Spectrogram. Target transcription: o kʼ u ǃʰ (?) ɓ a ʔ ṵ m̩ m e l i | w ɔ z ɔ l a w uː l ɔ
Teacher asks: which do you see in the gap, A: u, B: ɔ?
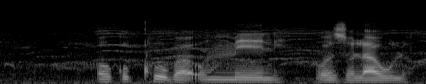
A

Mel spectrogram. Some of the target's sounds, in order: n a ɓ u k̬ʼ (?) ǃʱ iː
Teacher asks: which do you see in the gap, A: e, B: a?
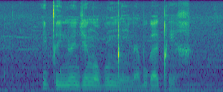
B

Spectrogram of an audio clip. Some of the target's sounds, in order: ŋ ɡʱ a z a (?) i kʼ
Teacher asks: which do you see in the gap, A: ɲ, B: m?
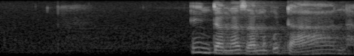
B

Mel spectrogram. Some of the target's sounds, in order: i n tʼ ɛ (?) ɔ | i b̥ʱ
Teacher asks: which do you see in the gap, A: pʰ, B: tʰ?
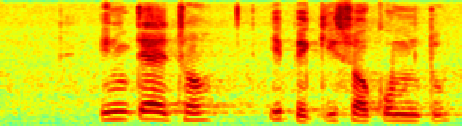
B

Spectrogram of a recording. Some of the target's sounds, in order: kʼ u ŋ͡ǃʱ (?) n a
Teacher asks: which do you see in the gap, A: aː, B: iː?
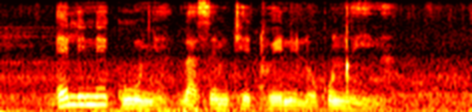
B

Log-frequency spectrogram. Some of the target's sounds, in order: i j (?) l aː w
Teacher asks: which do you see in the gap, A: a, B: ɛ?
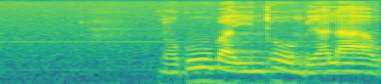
A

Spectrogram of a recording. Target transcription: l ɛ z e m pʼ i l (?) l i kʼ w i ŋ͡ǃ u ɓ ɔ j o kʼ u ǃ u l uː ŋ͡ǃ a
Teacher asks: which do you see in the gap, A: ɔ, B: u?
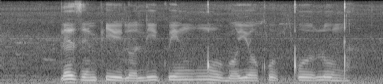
A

